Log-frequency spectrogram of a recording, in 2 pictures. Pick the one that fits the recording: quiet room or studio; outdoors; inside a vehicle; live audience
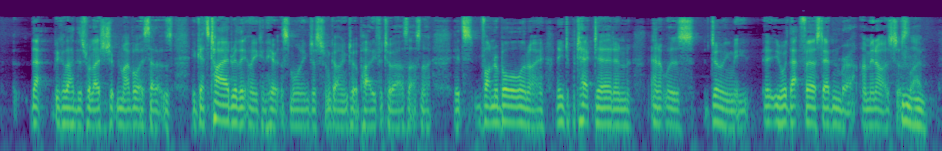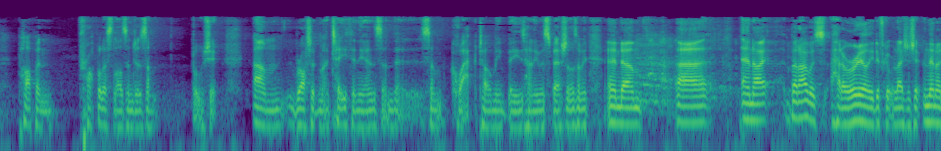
live audience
